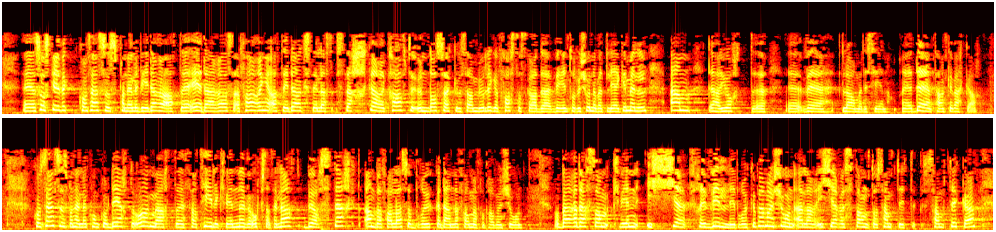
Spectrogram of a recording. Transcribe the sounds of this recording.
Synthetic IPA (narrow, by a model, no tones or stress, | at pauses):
sɔskʁiːʋəkʰʊnsɛnsʉspʰɑneːləʋiːd̪ɑʁəɑt̪̚d̪ɛæd̪æːʁəsæ̰ʁfɑːʁɪŋɑ̰t̪̚d̪ɛɪd̪ɑːɡst̪ɪlːəsːt̪æʁkəʁəkʰʁɑːʋt̪ʰɪlʔʉnd̪əʁsøːkəlsəɑʋmʉːlɪɡəfɑst̪əskɑːd̪əʋɛɪnt̪ʁʊd̪ʉkʃuːnɑʋɛt̪leːɡəmɪd̪l̩ɛnd̪̥ɛhɑʁjʊʁt̪ | ʋɛlɑːʁmɛd̪ɪsiːnd̪ɛɛnt̪ʰɑŋkəʋæʁkɑ̰ʋ | kʰʊnsɛnsʉsmɑnhɛlːəkʰʊŋklʉd̪eːʁt̪əoːɡmɛɑt̪fɑʁt̪ʰiːlɪkʰʋɪnːəʋɛʊpt̪ʰɑt̪ʰːɪlɑʁt̪bøːʁst̪æʁkt̪ʔɑmbɛfɑːlɑsɔbʁʉːkəd̪ɛnːəfɔɾmənfɔʁpʰɛʋɛnʃuːn | ʔɔbæːɾəd̪ɛsɔmkʰʋɪnn̩ɪçːəfɾɪʋɪlɪbʁʉːkəʁpʰɛʁʋɛnʃuːnʔɛ̰lːəɾɪçːəæʁəst̪ɑnt̪ɔɑm | sɑmt̪ʰʏkːə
